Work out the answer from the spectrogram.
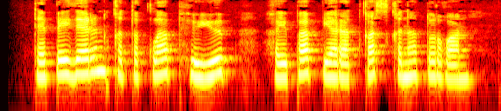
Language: Bashkir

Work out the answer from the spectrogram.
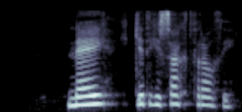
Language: Icelandic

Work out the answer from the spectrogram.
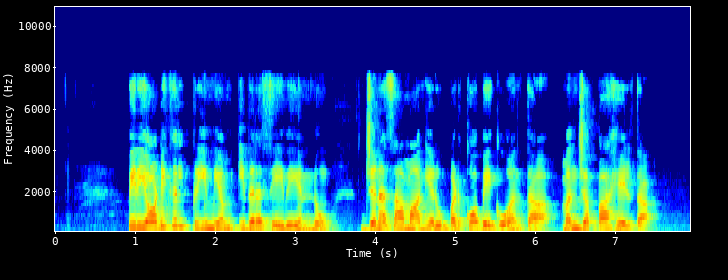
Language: Kannada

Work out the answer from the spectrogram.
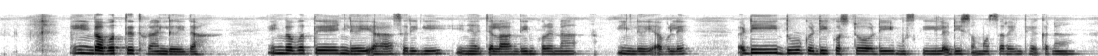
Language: Santali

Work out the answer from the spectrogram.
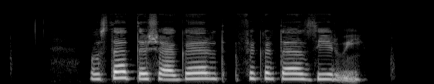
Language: Pashto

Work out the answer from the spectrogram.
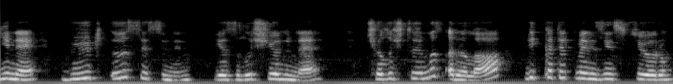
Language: Turkish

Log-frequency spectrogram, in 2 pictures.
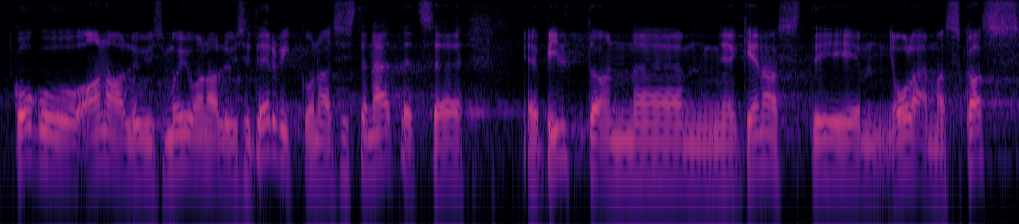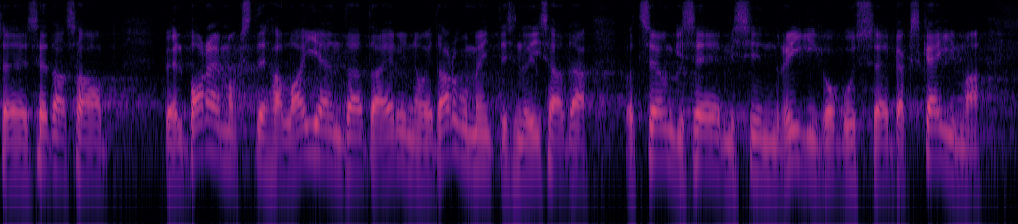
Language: Estonian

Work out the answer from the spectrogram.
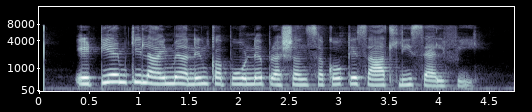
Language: Hindi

